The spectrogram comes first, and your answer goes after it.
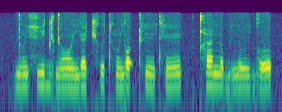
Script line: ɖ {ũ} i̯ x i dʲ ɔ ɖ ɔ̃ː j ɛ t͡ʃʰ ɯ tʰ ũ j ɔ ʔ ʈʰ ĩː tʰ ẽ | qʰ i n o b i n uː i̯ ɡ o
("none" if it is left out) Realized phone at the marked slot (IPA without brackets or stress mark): ũ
